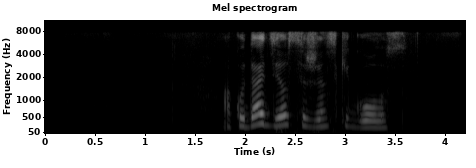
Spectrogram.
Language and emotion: Russian, neutral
